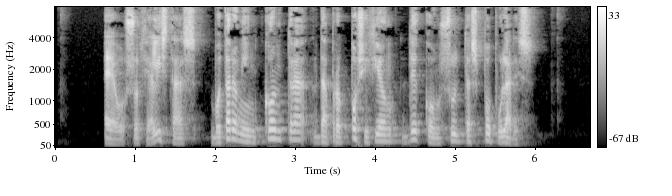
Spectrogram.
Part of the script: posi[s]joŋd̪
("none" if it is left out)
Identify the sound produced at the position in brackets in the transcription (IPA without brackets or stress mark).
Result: θ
